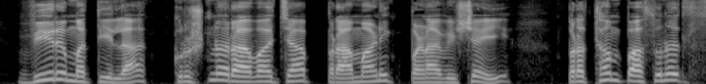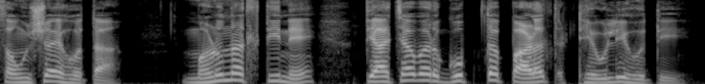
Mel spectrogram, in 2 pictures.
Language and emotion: Marathi, neutral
